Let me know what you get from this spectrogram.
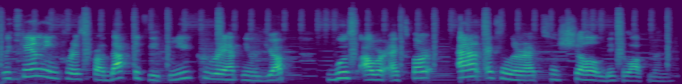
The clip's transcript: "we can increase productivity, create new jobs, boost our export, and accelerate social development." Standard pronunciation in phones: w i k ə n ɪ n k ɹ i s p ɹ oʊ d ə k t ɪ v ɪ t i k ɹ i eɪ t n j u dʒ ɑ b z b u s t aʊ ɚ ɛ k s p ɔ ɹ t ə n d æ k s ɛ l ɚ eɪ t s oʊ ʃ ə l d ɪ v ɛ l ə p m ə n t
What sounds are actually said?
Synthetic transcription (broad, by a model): w i k ə n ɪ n k ɹ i s p ɹ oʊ d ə k t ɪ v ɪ t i k ɹ i eɪ t n j u dʒ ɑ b b u s t aʊ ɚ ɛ k s p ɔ ɹ t ə n d æ k s ɛ l ɚ eɪ t s oʊ ʃ ə l d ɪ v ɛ l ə p m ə n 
